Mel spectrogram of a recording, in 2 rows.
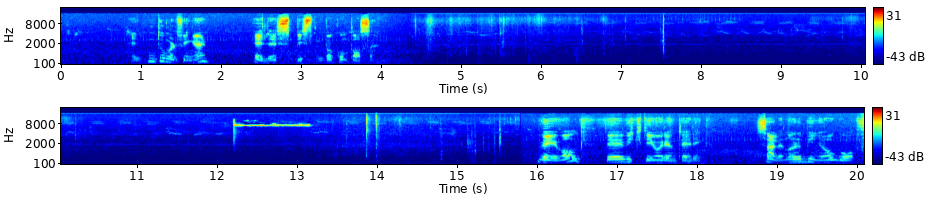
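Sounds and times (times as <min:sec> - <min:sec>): birds chirping: 0:00.0 - 0:20.0
high-pitched beep: 0:12.2 - 0:13.2.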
